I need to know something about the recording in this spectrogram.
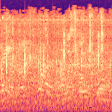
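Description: Faint, irregular hoofbeats of a show-jumping horse cantering on grass, over a steady background of indistinct voices.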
